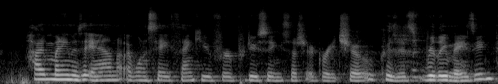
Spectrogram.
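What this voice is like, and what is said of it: Speaks with a strong authentic accent. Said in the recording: “a great accent, probably the best in the room ... very convincing ... Very authentic”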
